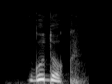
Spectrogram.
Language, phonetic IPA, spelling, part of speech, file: Russian, [ɡʊˈdok], гудок, noun, Ru-гудок.ogg
- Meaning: 1. hooter; choo; toot; siren; honk; whistle (a sound which calls attention to a ship, train, factory, car, etc.) 2. gudok (an ancient Russian musical instrument)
